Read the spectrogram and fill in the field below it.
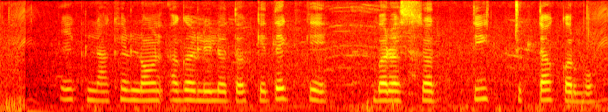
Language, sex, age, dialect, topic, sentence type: Magahi, female, 18-24, Northeastern/Surjapuri, banking, question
